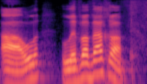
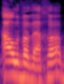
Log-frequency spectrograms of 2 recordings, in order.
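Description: First: The two L sounds are said separately. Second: The two L sounds run together into one. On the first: The speaker calls it right. "It's al livavecha" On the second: The speaker calls it wrong. "it's very easy to read it al livavecha, but that's not the word"

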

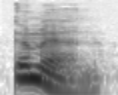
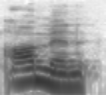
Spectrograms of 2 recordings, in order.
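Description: First: The first vowel is a short reduced sound. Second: The first vowel is a full open a. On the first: The speaker calls it wrong. "pronounced with the Shiva" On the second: The speaker calls it right. "instead of a kamatz gadol"

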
